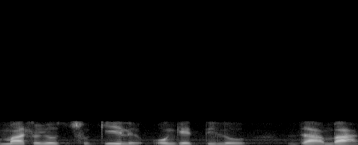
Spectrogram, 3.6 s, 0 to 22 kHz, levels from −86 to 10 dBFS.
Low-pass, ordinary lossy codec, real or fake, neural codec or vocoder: 3.6 kHz; none; real; none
